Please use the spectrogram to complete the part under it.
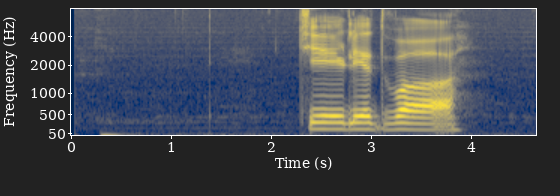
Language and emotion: Russian, neutral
